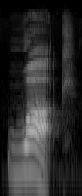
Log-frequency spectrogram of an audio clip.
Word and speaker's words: walk: nous apprend à l'école les mots en LK où le L est muet comme dans talk walk et la liste est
